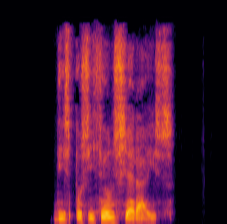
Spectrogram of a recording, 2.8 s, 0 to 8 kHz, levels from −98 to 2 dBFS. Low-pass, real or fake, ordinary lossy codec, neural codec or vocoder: 7.2 kHz; fake; MP3, 64 kbps; codec, 16 kHz, 16 kbps, FreqCodec, smaller model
